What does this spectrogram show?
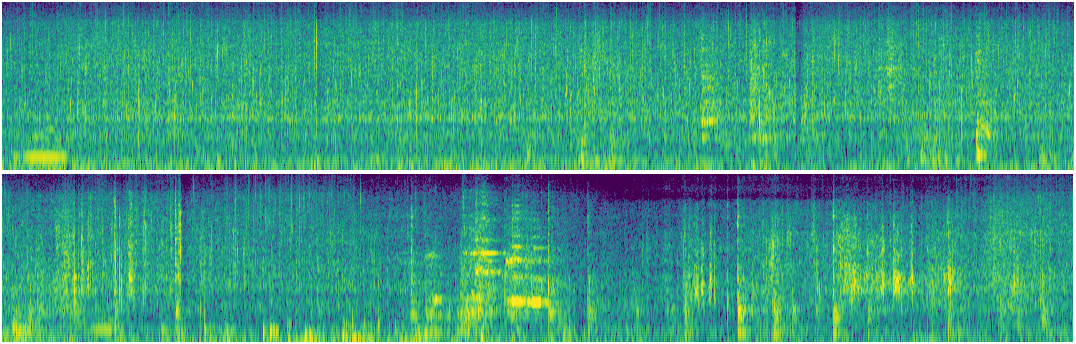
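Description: Mud crabs in a sweet butter-garlic sauce sizzling steadily in a wok, with a metal spatula scraping and clicking against the pan as the sauce is stirred and spooned over them.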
